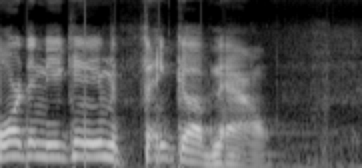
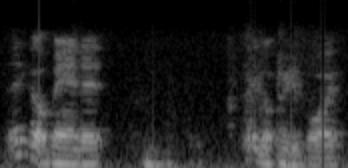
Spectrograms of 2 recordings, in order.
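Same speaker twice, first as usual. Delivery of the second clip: softer, hushed coaxing to the cat; tender and soft; 7 semitones lower, 19 dB quieter, much faster than usual. Real, not acted. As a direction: gently send the cat out, very soft.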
